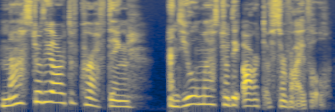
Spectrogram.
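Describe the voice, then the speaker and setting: An actress playing an earnest, guarded woman scientist in a video game, speaking in a measured, serious, instructive way. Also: mid-range voice, expressive, no echo, studio quality. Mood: focused, briefing.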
